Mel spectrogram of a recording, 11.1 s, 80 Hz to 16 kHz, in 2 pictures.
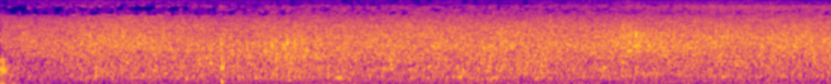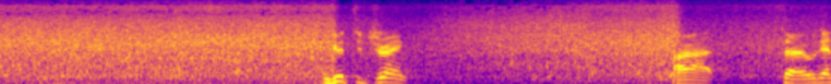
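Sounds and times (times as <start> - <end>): stream water rushing: 0.0 - 11.0.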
